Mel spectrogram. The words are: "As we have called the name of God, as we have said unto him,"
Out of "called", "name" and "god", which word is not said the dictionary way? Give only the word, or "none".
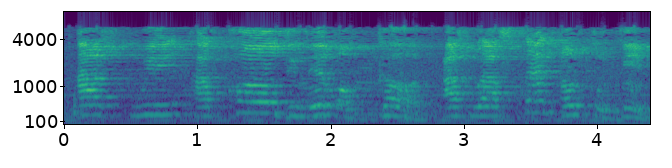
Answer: none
